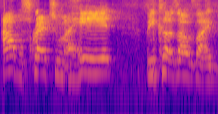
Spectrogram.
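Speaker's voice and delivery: normal talking voice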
